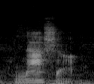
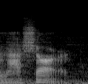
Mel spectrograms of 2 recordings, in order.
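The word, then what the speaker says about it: נָשָׁה: The word quoted in the image is actually pronounced nasha, or nashar, and does mean to deceive.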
